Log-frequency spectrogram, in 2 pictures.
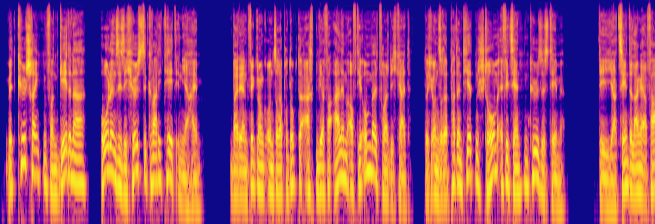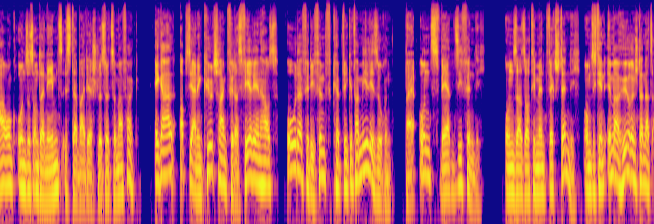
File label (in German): Imagefilm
